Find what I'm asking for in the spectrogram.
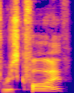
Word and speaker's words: RISC-V: He said, this falls in the picky category, but RISC-V is pronounced RISC-V. This is because it is the fifth reduced instruction set computer developed at Berkeley and Stanford universities, I assume, in the U.S.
